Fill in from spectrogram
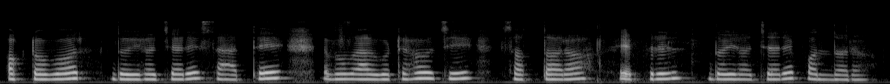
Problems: background sounds at intervals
